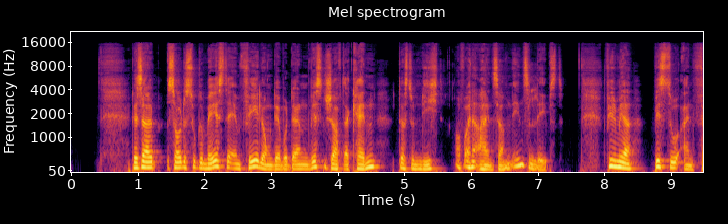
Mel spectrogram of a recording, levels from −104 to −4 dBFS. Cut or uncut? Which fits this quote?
uncut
